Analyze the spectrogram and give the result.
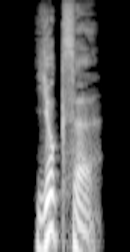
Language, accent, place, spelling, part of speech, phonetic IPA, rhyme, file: German, Germany, Berlin, Juxe, noun, [ˈjʊksə], -ʊksə, De-Juxe.ogg
- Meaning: nominative/accusative/genitive plural of Jux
